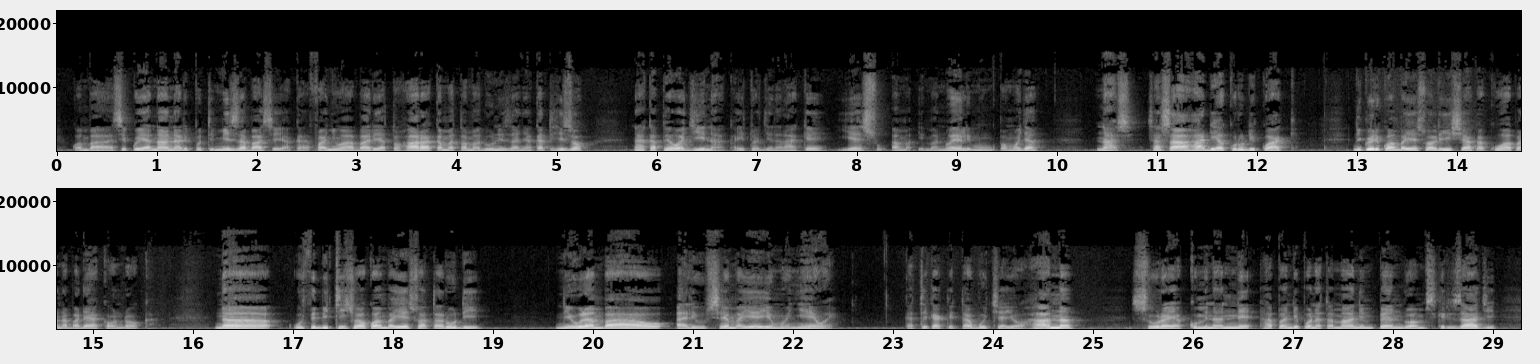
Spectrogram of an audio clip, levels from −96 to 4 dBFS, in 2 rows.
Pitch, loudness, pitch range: 105 Hz, -22 LUFS, 90-125 Hz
